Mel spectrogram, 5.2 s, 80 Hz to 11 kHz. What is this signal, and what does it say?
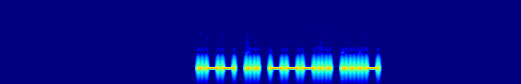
Morse code, heard as a keyed tone, about 30 wpm, 700 Hz. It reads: WI8V
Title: USA Call Signs - 4 Characters - Repeated 3x - 30wpm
